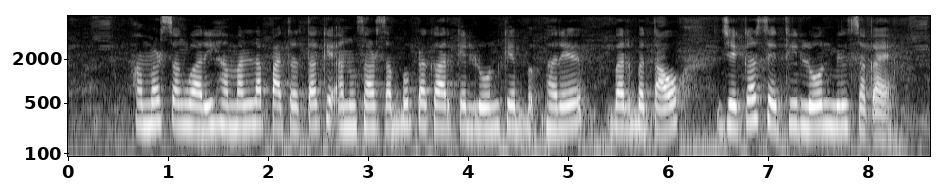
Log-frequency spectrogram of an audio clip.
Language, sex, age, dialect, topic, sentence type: Chhattisgarhi, female, 18-24, Eastern, banking, question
